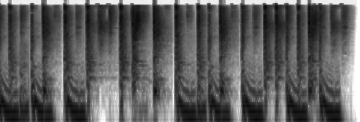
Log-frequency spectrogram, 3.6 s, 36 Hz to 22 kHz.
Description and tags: Breaks Energy Beat 01
big beat, dance, funk, breaks
beat, big, breaks, dance, funk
